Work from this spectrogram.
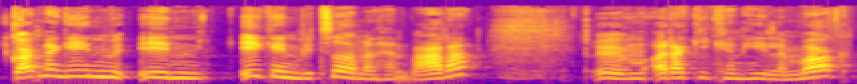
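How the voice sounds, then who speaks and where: A woman co-hosting a podcast, telling stories lively with acted-out quotes in a casual chat. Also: fairly high pitch. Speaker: podcast co-host.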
